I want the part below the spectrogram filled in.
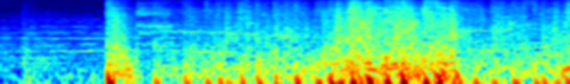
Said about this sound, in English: Let's use the blessed ammo here and shoot here.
